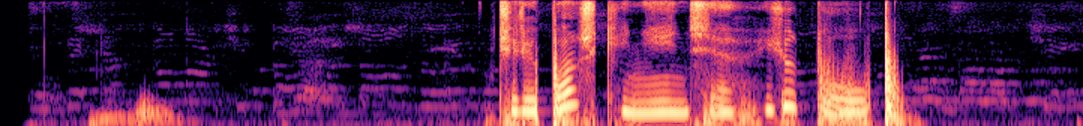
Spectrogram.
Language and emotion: Russian, sad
